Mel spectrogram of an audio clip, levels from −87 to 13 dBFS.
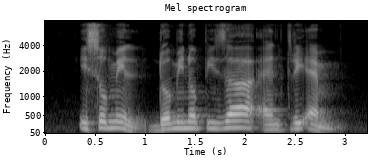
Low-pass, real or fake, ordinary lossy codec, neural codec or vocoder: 7.2 kHz; real; none; none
